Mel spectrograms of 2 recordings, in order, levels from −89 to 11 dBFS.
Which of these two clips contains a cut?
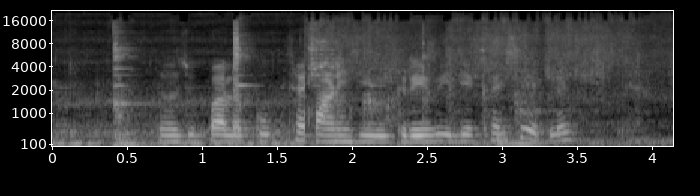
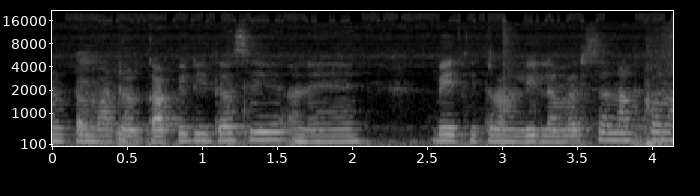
first; 1 cut; at 1.7 s

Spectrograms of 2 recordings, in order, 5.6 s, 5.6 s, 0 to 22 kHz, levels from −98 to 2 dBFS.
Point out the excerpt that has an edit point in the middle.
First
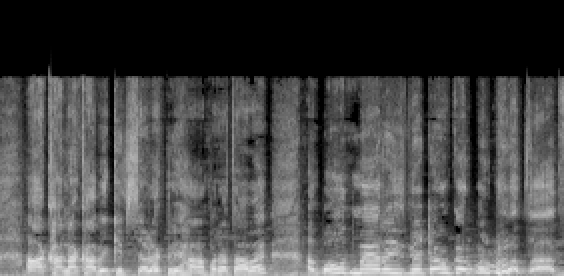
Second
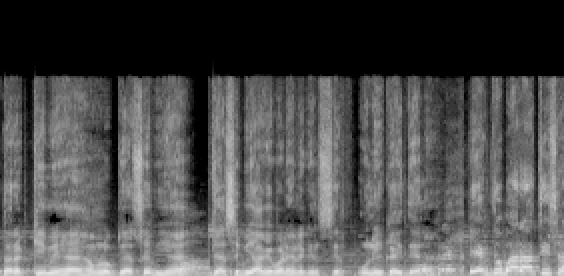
second; 3 cuts; at 2.0 s, 3.5 s, 4.6 s

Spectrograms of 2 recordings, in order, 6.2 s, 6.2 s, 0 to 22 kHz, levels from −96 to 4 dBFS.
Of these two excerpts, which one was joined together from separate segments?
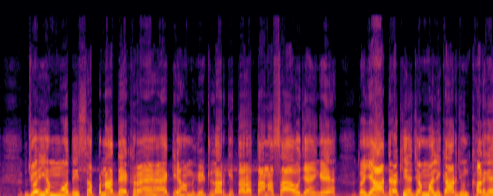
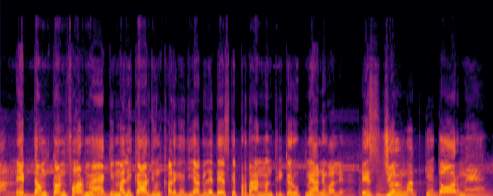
second; 1 cut; at 4.3 s

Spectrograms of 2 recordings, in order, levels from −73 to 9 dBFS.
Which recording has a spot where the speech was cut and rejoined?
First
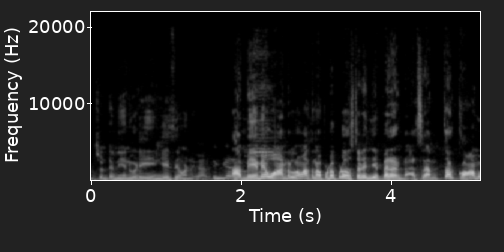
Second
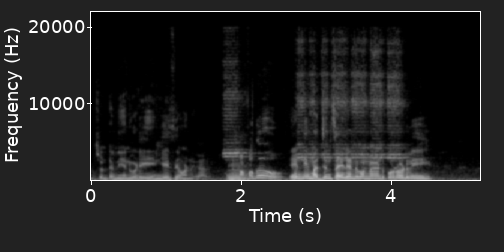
first; 1 cut; at 1.6 s

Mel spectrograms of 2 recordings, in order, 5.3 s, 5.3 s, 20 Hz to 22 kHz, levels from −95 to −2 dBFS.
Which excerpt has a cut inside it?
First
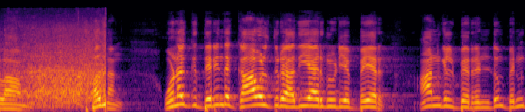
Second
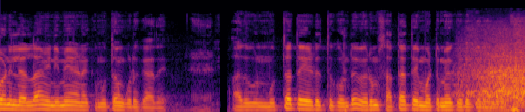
first; 1 cut; at 1.1 s

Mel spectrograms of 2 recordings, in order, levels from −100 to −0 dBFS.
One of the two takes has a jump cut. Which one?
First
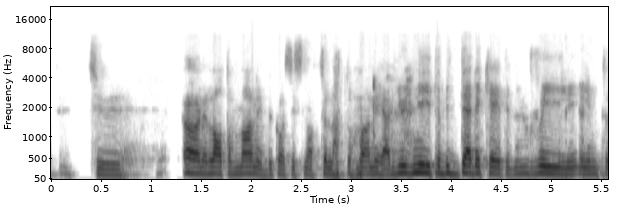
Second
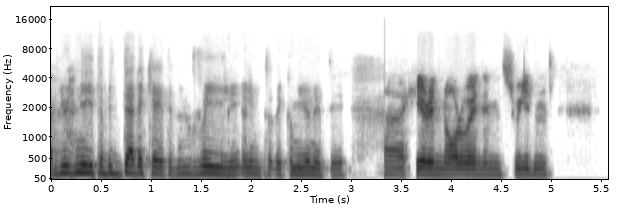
second; 1 cut; at 3.2 s

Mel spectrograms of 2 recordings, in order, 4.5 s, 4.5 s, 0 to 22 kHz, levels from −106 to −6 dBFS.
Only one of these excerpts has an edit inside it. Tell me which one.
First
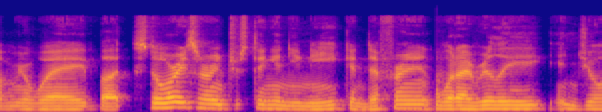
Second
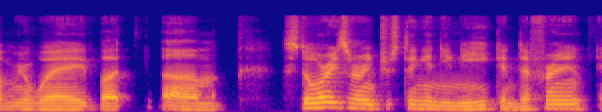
first; 2 cuts; at 1.0 s, 3.3 s

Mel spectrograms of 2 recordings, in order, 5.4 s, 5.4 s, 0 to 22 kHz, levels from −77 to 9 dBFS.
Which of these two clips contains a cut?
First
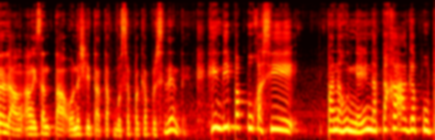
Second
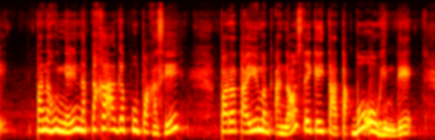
first; 1 cut; at 2.4 s

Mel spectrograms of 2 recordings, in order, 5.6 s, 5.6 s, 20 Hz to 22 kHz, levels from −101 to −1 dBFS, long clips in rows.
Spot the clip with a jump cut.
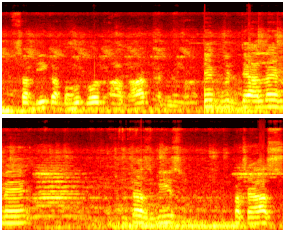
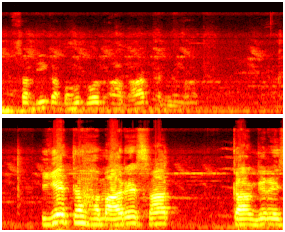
first; 1 cut; at 2.0 s

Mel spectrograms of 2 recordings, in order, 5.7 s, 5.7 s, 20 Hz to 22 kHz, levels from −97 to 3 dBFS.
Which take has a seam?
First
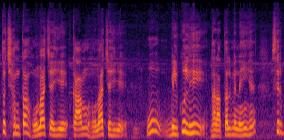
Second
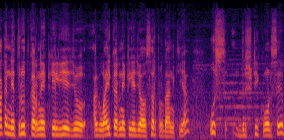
first; 2 cuts; at 1.4 s, 4.1 s

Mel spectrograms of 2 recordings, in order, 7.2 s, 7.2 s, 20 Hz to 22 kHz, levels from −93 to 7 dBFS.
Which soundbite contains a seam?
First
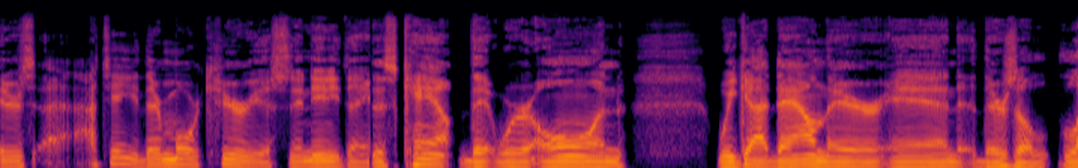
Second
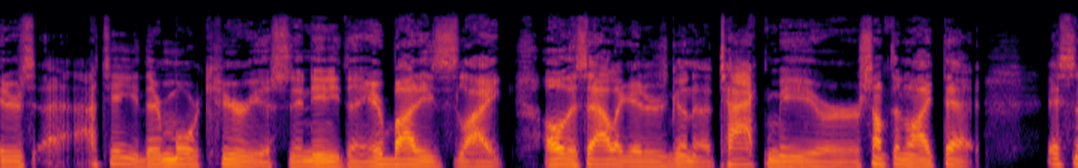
first; 1 cut; at 2.4 s

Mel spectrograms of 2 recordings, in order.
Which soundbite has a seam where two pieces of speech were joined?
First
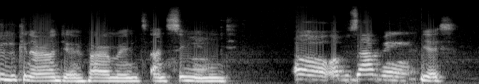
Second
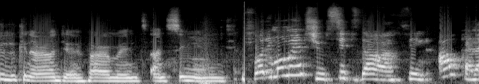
second; 1 cut; at 2.4 s

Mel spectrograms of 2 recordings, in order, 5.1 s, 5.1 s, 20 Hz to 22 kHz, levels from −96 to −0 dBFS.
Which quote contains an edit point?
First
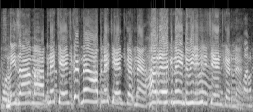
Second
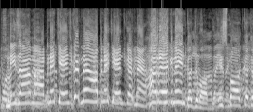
second; 1 cut; at 3.7 s

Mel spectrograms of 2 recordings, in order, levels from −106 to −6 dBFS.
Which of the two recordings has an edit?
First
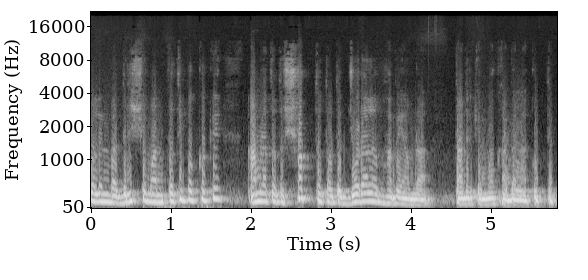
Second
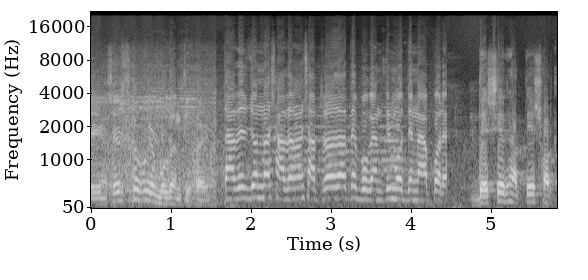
second; 2 cuts; at 1.6 s, 4.5 s

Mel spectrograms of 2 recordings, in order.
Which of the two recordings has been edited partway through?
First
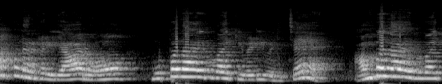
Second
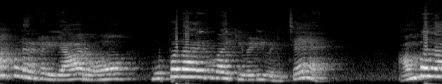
first; 1 cut; at 3.4 s

